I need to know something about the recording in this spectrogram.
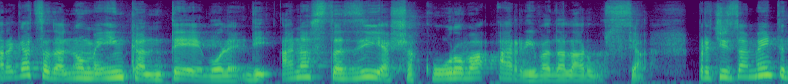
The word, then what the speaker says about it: Anastasia: Per renderle giustizia, ha voluto sentire la pronuncia russa del suo nome e non chiamarla Anastasia, come capita in molti altri contesti, ma Anastasia, proprio come era il suo nome.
